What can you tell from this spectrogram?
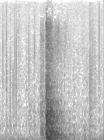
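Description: A single solid door shuts with a dull, heavy thunk, standing alone against a quiet background.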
